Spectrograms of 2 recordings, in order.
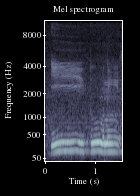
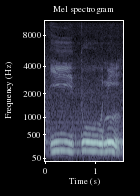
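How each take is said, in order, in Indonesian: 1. Dimulai dengan vokal panjang ee. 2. Dimulai dengan vokal panjang ee.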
